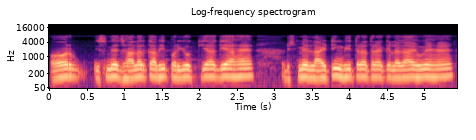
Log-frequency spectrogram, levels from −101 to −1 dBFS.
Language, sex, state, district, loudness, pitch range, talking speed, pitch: Hindi, male, Jharkhand, Palamu, -14 LUFS, 145-155 Hz, 200 wpm, 150 Hz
